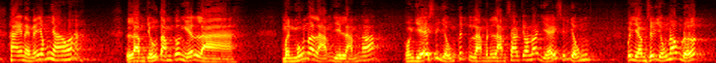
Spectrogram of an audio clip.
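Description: A man with a Southern Vietnamese accent giving a Buddhist dharma talk, explaining by repeating himself and asking listeners questions. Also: high-pitched. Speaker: Buddhist teacher.

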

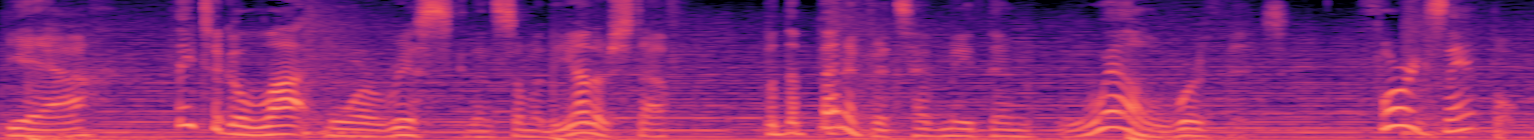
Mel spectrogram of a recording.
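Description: A man narrating a story voices a sadistic female witch, high and drawn-out with mocking, taunting delivery. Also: big pitch swings, music in the background. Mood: smug.

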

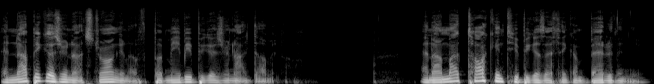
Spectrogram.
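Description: A man's voice: low-pitched, lively intonation, fast talker, mellow, no echo, studio quality. A man hosting a podcast as a coach, talking in a frank, reflective way and swearing freely. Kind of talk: casual podcast chat.

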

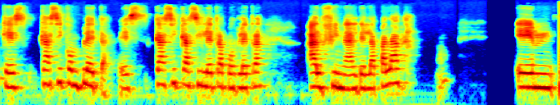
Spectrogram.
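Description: A woman teaching a class, her voice sitting a little high. She explains patiently and encourages her students, echoing their words back as she goes. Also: a bit bright. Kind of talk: online class feedback.

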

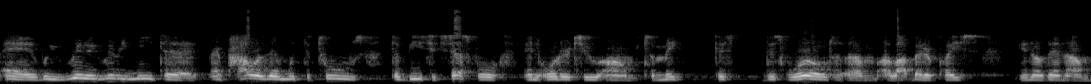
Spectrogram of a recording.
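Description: A man's voice: medium pitch, a little mellow, rough recording. A man from Indiana, a guest on a radio show, answering at length with many fillers and restarts. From Indiana, USA. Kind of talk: casual interview answers.

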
